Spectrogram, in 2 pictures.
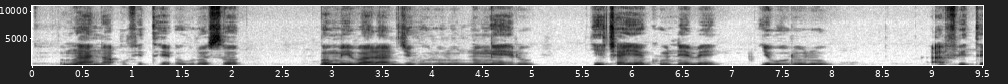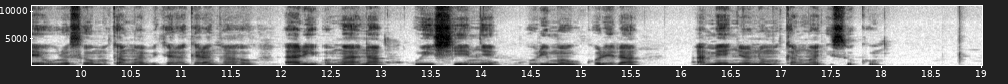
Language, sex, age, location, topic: Kinyarwanda, female, 25-35, Huye, health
